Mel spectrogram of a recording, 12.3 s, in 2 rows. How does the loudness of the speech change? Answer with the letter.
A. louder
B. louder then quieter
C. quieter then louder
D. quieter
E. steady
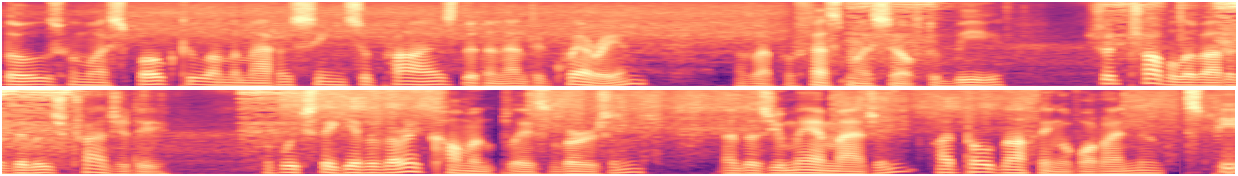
E.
